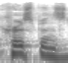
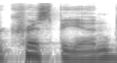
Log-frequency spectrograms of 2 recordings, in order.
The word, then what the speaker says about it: Crispin: If you don't know, that's from the St. Crispin's Day or Crispian, depending on how you want to pronounce it. It's actually St. Crispin. I know, it's weird.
